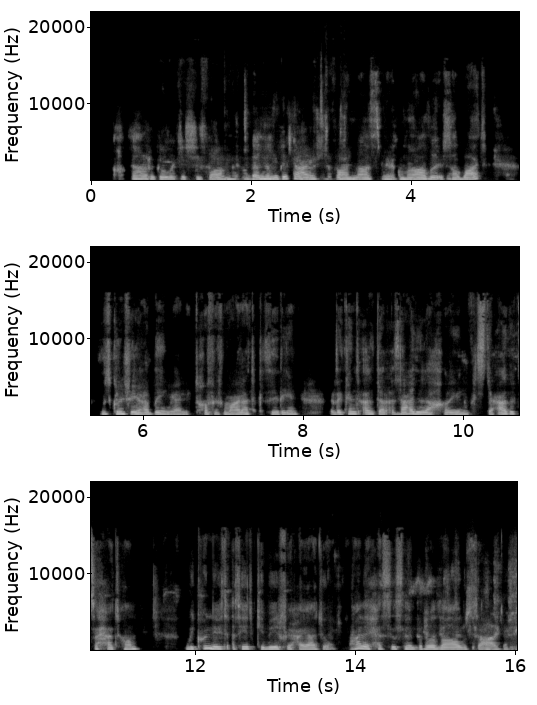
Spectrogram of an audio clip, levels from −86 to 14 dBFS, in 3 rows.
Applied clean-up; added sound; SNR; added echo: neural mask model Resemble Enhance denoiser.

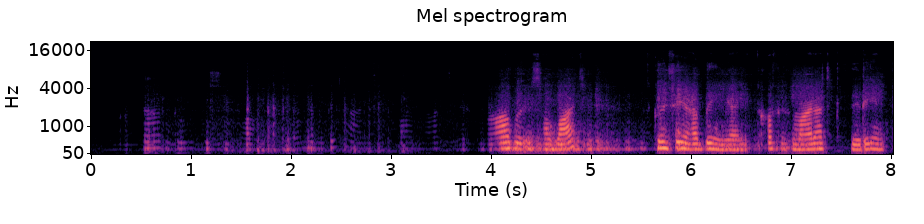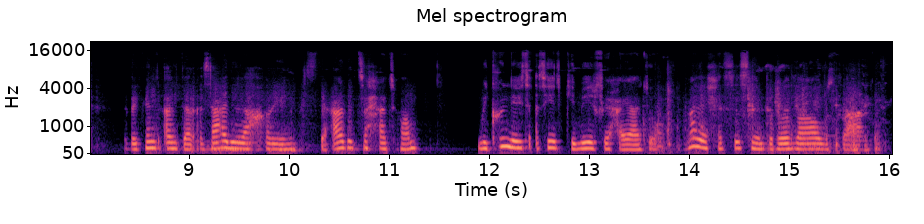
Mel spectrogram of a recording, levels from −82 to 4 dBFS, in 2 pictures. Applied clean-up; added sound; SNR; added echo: neural mask model RNNoise.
